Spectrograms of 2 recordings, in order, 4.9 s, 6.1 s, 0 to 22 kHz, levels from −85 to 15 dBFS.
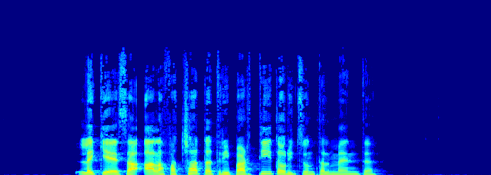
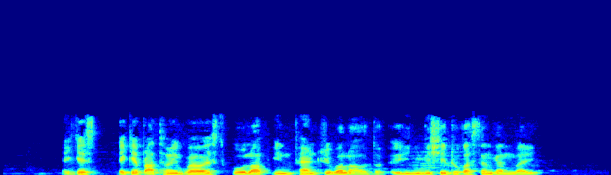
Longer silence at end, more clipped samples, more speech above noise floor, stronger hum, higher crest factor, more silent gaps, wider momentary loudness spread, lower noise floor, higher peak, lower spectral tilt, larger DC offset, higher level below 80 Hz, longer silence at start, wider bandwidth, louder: first, 1.15 s vs 0.7 s; neither; about the same, 53 dB vs 52 dB; neither; about the same, 20 dB vs 16 dB; neither; about the same, 11 LU vs 9 LU; first, -78 dBFS vs -69 dBFS; second, -8 dBFS vs -2 dBFS; second, -4.5 dB/octave vs -6 dB/octave; neither; about the same, -52 dBFS vs -56 dBFS; first, 0.8 s vs 0.65 s; first, 16.5 kHz vs 7.8 kHz; second, -25 LUFS vs -18 LUFS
